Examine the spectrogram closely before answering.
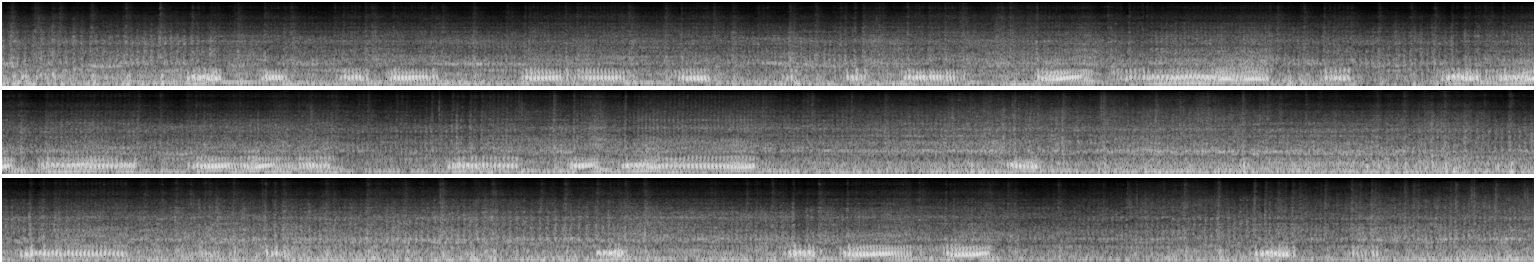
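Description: A dirt bike engine revs up sharply in short bursts.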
